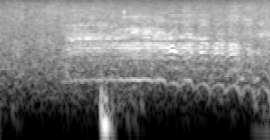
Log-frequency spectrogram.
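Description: A horse gives a single close, moderately loud neigh with a shrill, quavering whinny lasting over a second, with a soft thud near the start and a faint outdoor background.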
